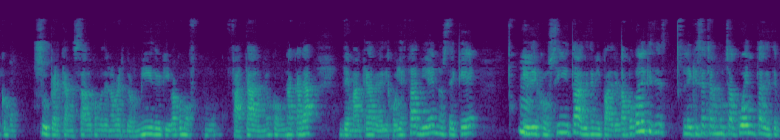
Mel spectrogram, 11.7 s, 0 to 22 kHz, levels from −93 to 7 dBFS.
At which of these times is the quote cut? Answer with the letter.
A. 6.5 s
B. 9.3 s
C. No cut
B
